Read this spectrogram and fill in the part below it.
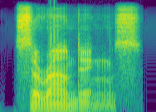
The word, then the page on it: surroundings: British English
